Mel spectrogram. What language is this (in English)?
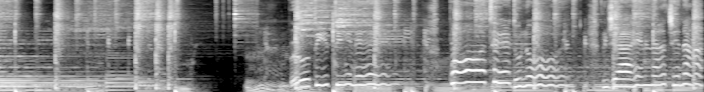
Korean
